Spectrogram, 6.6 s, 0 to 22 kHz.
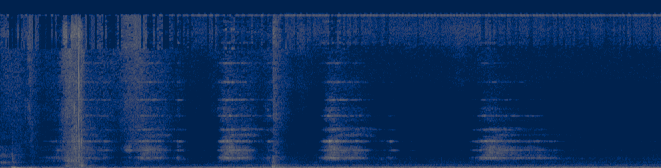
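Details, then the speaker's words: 2012 Fiat 500 1.4 SOHC automatic, new rear hub bearing spun by hand: quiet bearing with a soft once-per-turn brake scrape, possibly fluttering pad or warped rotor. "As you can hear, our bearing is in good condition. Scraping is the brake. It's making some noise."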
